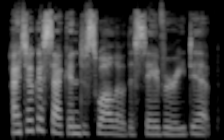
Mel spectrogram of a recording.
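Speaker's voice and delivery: usual speaking voice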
